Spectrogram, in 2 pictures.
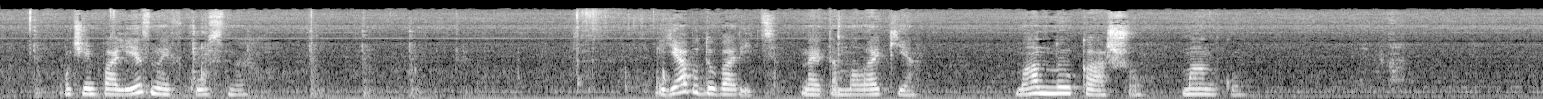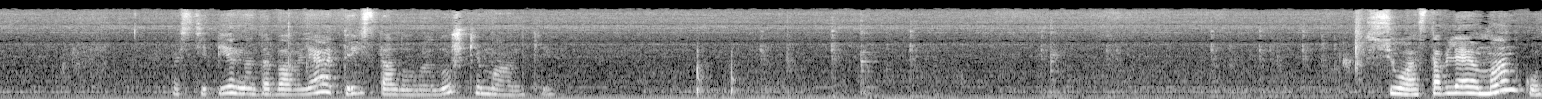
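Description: A spoon stirs liquid in a metal pot.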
